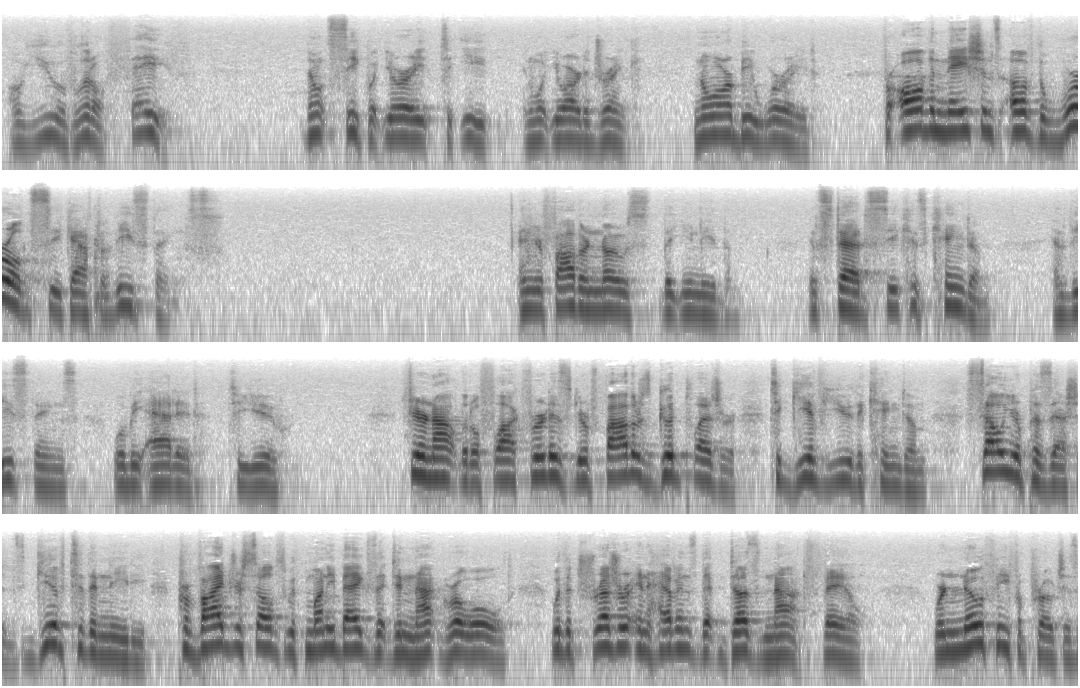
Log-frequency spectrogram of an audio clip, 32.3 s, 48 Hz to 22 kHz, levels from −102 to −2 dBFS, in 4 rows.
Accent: American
